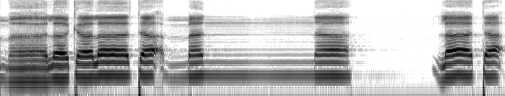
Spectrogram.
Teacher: ketika membacanya bibirnya itu dimonyongkan hanya sekadar satu harokat dhamma saja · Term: ishmam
